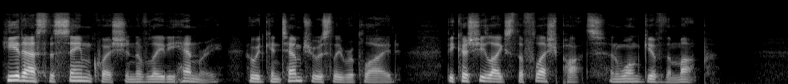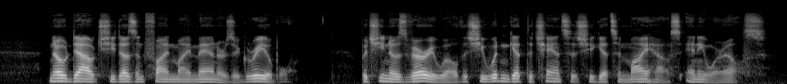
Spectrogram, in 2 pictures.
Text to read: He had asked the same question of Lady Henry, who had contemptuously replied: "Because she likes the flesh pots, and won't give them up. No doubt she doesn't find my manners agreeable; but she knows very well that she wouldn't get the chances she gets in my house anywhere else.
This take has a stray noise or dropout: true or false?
false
